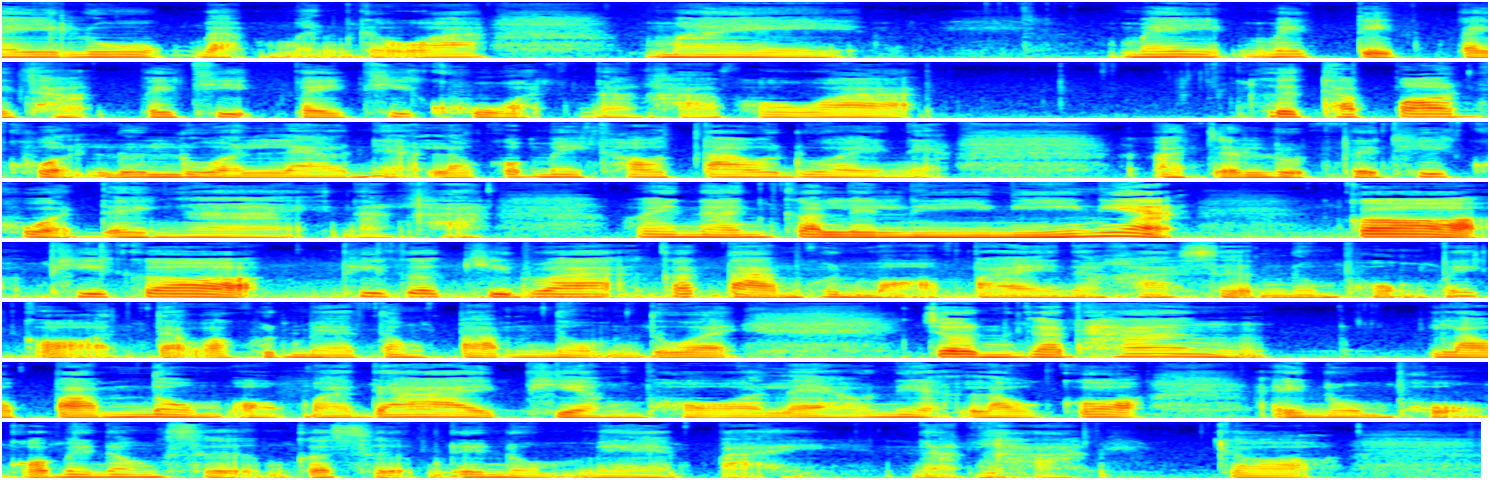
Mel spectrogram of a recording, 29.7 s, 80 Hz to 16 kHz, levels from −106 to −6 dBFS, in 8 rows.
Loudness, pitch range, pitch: -29 LUFS, 140-170 Hz, 150 Hz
